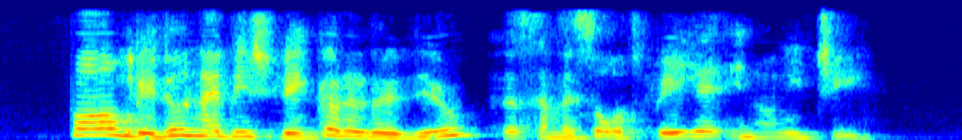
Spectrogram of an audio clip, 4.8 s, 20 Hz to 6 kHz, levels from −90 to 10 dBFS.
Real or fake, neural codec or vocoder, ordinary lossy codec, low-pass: fake; codec, 16 kHz, 1.1 kbps, Voila-Tokenizer; AAC, 24 kbps; 5.4 kHz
